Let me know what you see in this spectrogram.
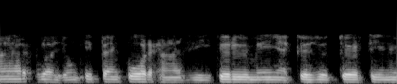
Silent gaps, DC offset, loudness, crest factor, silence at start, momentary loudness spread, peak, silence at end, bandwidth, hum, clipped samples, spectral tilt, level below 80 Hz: none; under 0.1%; -20 LUFS; 14 dB; 0 s; 8 LU; -4 dBFS; 0 s; 4.2 kHz; none; under 0.1%; -9.5 dB/octave; -62 dBFS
